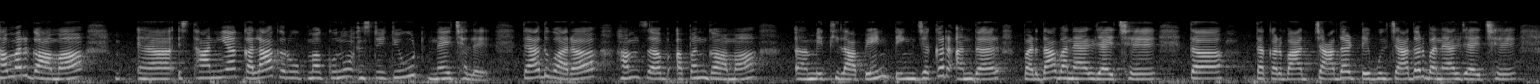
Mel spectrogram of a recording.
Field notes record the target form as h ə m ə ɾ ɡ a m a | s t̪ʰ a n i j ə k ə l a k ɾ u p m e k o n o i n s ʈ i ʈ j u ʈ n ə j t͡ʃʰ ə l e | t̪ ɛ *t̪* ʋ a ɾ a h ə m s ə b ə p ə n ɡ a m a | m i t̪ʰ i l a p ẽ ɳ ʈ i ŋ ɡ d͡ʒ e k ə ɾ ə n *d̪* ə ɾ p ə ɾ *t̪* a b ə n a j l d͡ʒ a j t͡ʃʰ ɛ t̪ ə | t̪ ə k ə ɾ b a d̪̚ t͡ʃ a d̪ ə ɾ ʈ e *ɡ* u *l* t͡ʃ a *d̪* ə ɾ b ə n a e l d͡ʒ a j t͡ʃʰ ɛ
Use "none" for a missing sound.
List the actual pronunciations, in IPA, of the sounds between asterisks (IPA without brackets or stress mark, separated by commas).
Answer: d̪, d̪, d̪, b, l, d̪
